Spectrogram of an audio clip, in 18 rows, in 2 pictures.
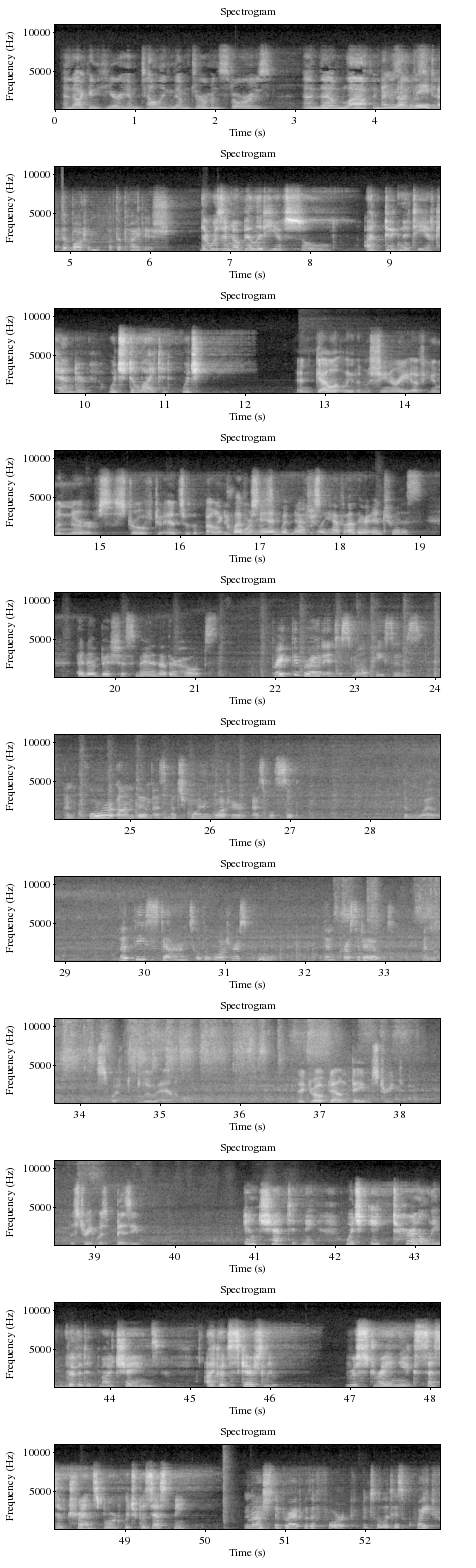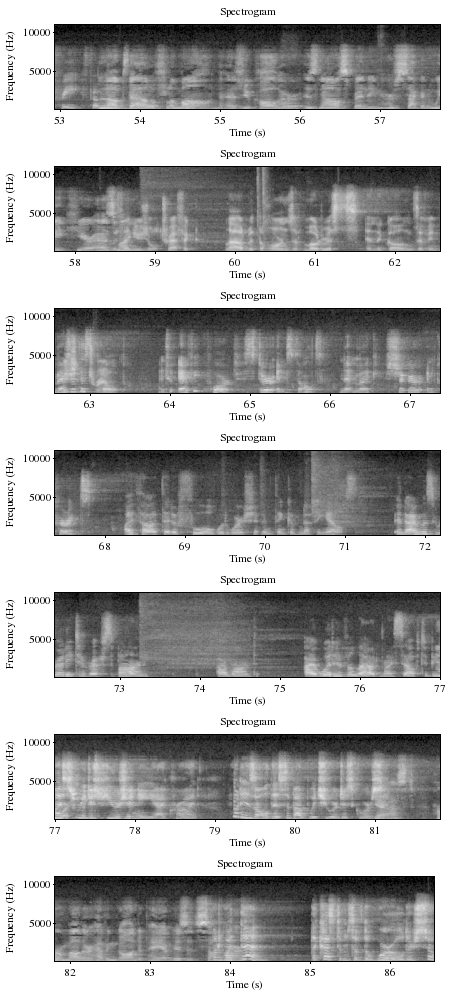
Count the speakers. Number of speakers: five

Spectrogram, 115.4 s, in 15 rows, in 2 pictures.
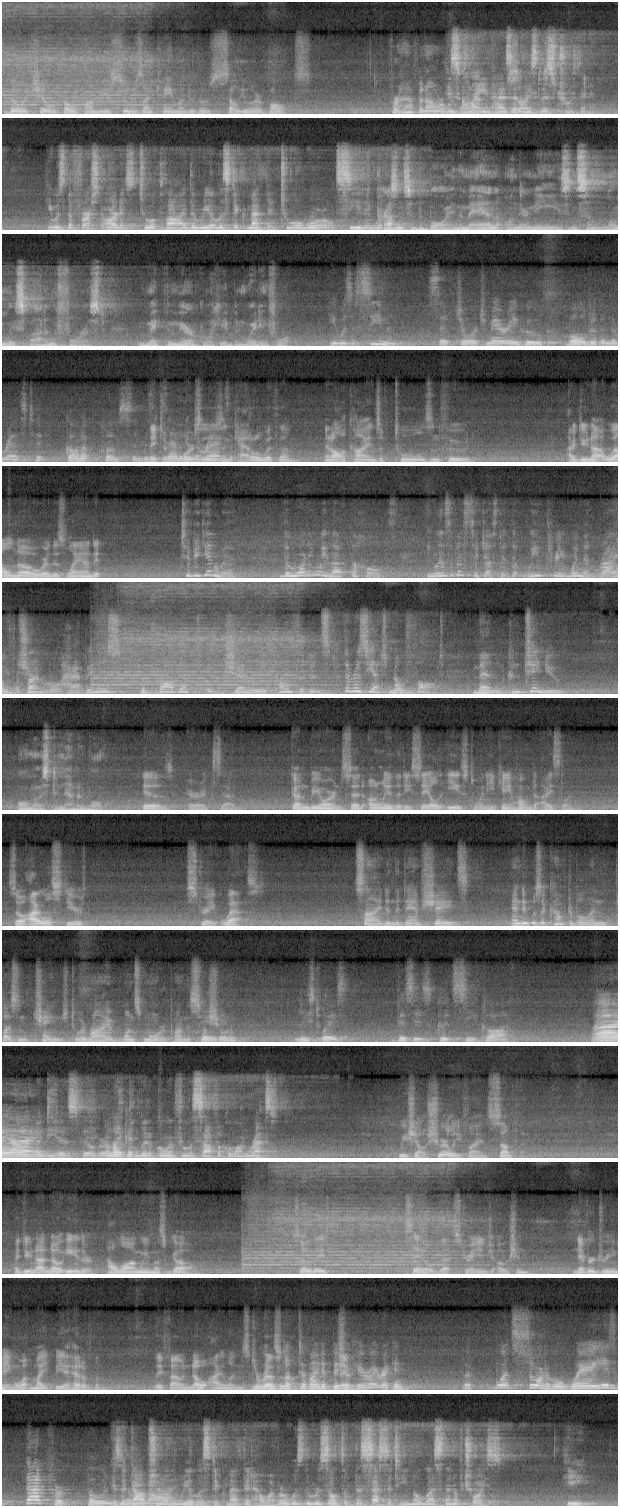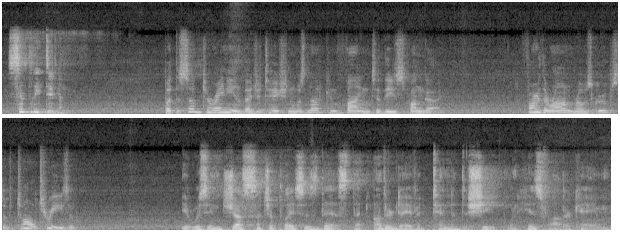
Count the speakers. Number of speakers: seven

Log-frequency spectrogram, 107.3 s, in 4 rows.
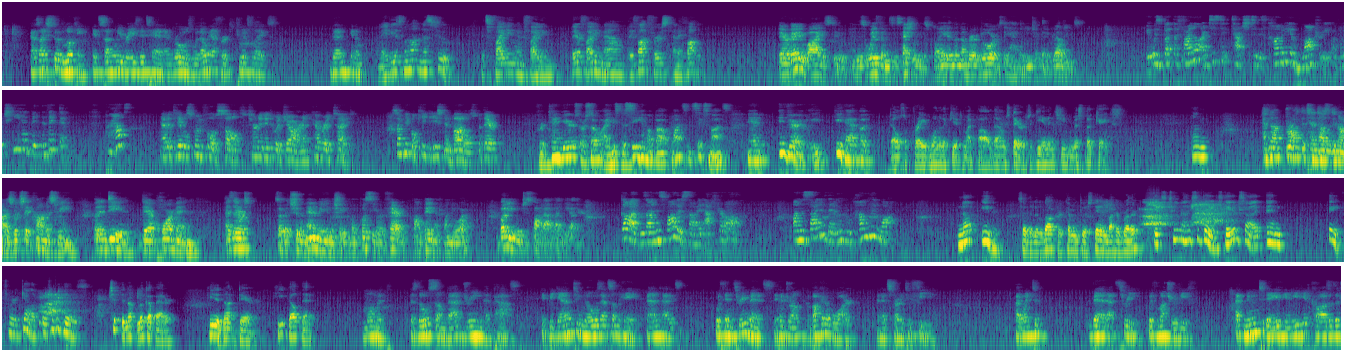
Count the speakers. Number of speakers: eight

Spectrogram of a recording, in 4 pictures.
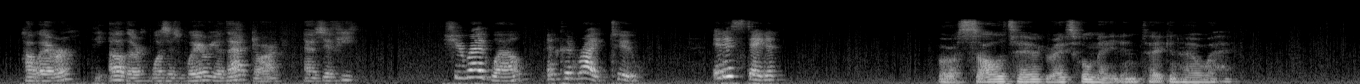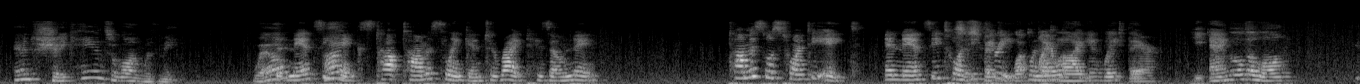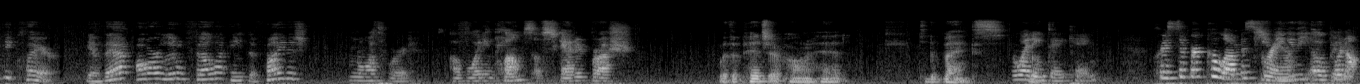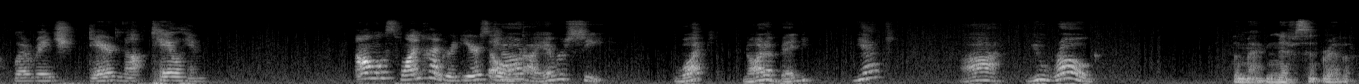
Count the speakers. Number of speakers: four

